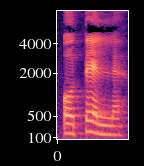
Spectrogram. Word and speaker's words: hôtel: Hôtel. لاحظوا على أن hôtel تكتب ب H O. H تنطق O.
